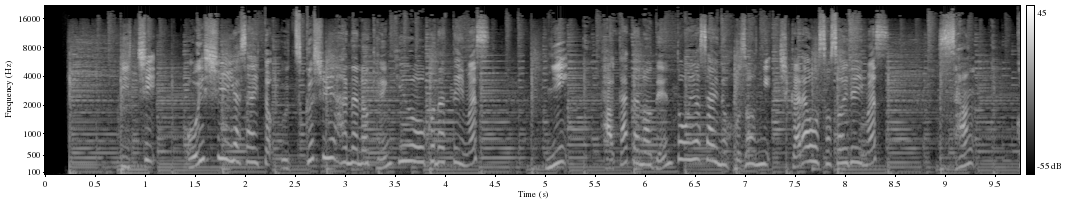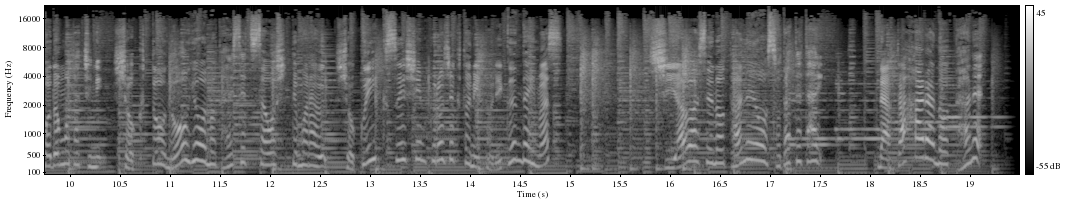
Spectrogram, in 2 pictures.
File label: radio cm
